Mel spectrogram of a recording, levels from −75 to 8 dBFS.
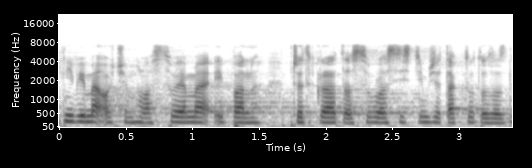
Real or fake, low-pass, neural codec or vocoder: real; 7.2 kHz; none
